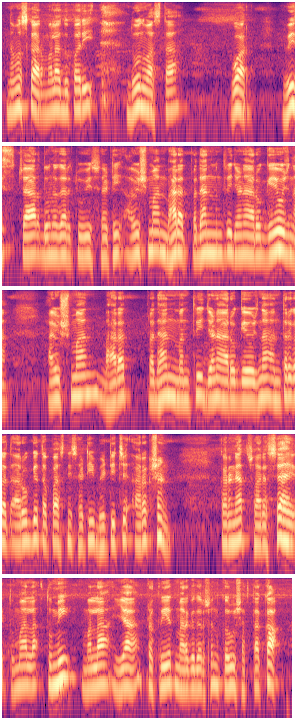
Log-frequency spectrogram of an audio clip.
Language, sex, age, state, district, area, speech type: Marathi, male, 45-60, Maharashtra, Wardha, urban, read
